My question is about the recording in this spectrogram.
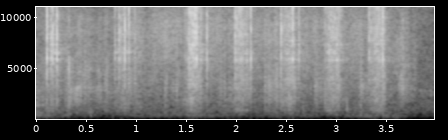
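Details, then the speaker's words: Shimano freewheel hub just overhauled and hand-spun off the bike: soft, dull, muffled pawl ticking in short bursts, quieter than normal because grease got onto the outside edge of the pawls. "i mean i can feel it but i can't hear it because some of the grease i had in there you know when i took it apart i saw it got on the uh outside edge of the paw"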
